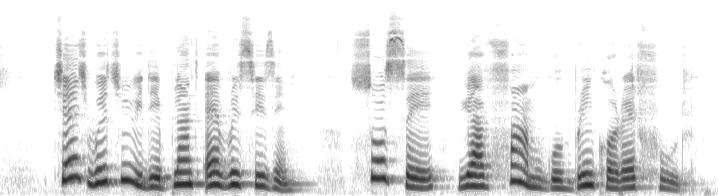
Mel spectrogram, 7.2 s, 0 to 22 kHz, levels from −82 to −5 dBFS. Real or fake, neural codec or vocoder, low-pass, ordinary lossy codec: real; none; 19.8 kHz; none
